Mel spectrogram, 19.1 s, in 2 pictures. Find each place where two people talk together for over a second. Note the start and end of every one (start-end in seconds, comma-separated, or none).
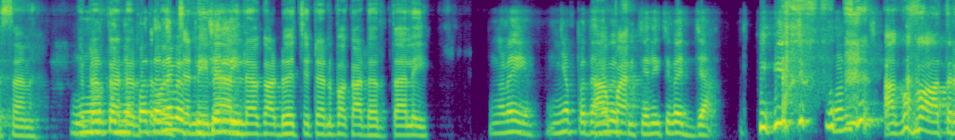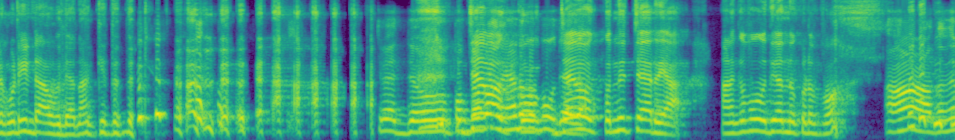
0.8-2.4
